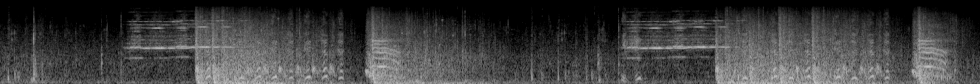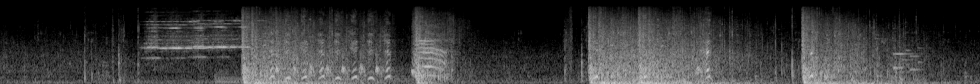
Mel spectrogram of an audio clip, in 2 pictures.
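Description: A hammer strikes rock again and again, with heavy crashing bursts.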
